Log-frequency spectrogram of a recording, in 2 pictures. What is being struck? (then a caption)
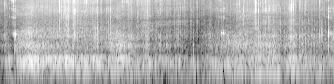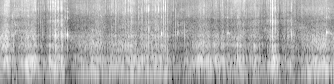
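Foam microphone windscreen. Long metallic nails scratch the surface of a black foam windscreen on a microphone, using one or both hands. The result is a continuous, low, rumbling scrape that swells and fades, with occasional sharper scratchy accents.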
